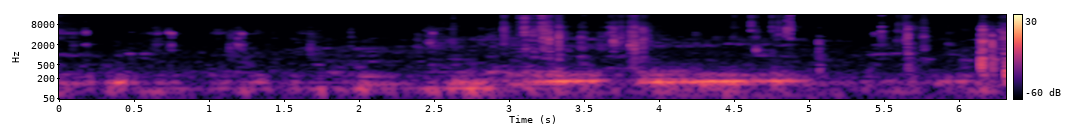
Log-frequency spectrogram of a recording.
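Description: A person chewing food with small mouth noises, with a few sharp clicks of a metal fork on the dish. The loudest click comes right at the end, and there is a low hum a few seconds in.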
